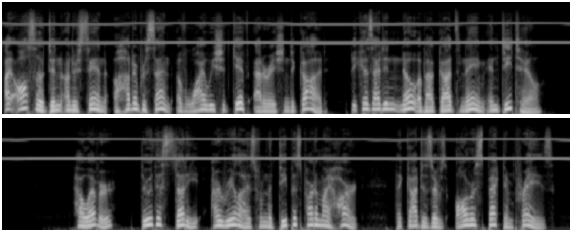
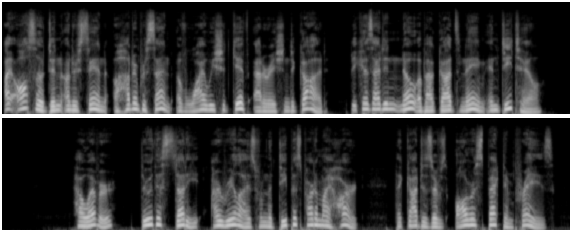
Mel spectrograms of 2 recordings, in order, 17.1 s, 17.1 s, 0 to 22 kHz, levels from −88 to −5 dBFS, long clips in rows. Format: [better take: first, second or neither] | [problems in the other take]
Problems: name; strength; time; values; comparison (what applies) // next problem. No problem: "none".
second | high-pitched whine; loud; throughout; 5 kHz, 6 dB below the speech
